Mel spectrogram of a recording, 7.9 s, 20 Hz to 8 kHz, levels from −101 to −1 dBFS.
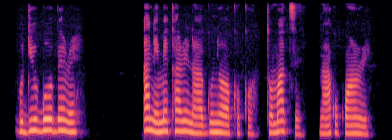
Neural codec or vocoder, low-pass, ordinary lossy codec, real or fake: none; 7.2 kHz; none; real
